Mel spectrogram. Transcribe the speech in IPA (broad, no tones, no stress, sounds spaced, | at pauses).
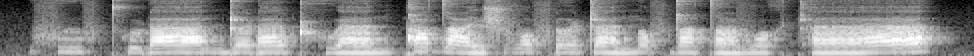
f ɯː f t̪ʰ u ɽ aː n ɖ ɤ ɽ aː ʈ xʷ aː n ǃ o dˤ eː ʂ v ɔ f ɽ ɤː ʈ a n ɔ f ɖ a tˤ e v ɔ x ʈʰ aː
